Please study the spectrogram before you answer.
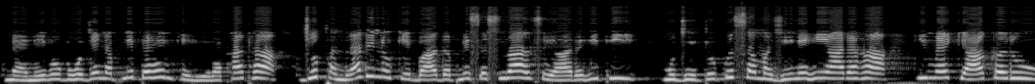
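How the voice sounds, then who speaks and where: Woman voicing a high, fretful cartoon pigeon. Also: unhurried, hardly any pauses, poor audio. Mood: worried, upset. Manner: complaining, fretful.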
